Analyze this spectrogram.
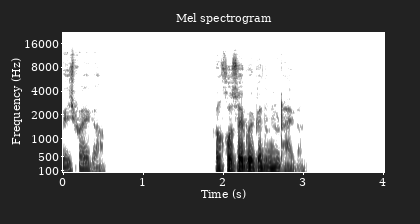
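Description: A man speaks quietly and tensely nearby.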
